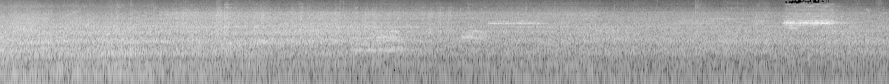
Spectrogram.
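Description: Express train's coaches rolling away over the rails, a steady rumble of wheels on track that slowly fades. A few short high-pitched sounds come through, the loudest near the end.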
